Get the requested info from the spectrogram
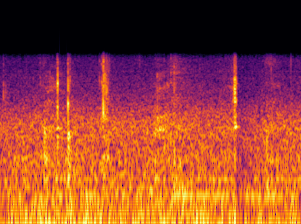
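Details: Steady low indoor hum with a few short creaks and sharp clicks, and no animal voice.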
